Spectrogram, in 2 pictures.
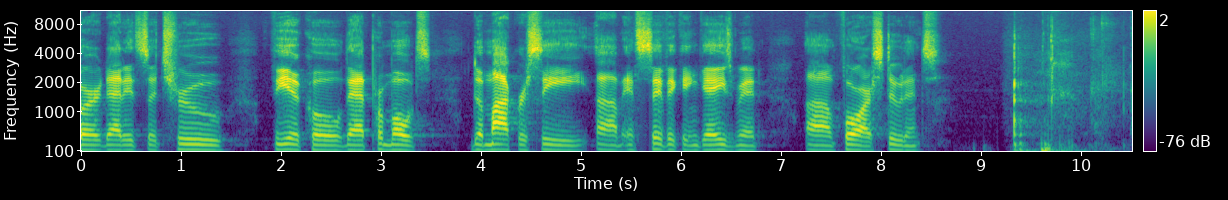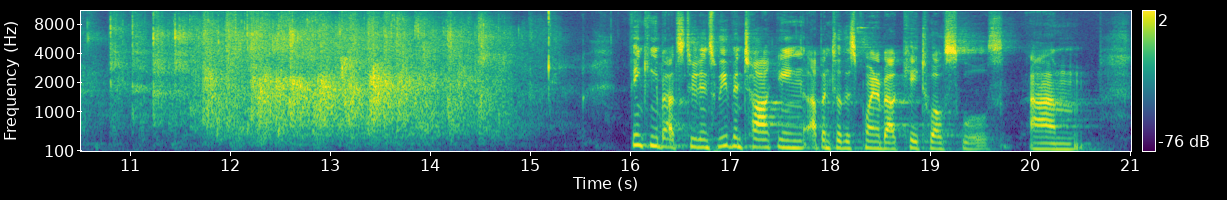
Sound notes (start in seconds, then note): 10.0 applause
